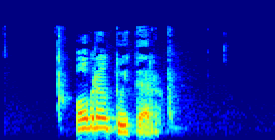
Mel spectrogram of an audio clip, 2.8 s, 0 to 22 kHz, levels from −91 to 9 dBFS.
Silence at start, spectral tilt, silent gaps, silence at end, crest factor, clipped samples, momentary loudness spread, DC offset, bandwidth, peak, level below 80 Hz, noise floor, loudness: 0.6 s; -7 dB/octave; none; 1.05 s; 18 dB; under 0.1%; 21 LU; under 0.1%; 11.5 kHz; -4 dBFS; -70 dBFS; -78 dBFS; -18 LUFS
